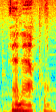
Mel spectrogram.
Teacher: the consonant at the end of one word blends in with the vowel sound of the next word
